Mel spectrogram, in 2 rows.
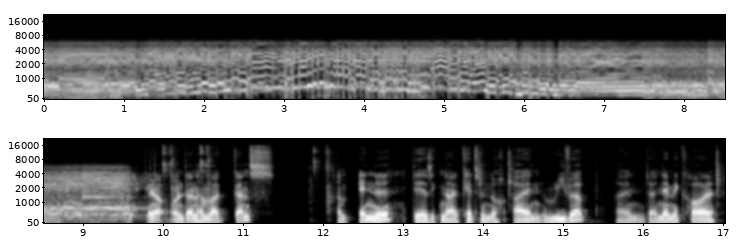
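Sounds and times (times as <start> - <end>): distorted electric guitar lead: 0.0 - 10.6.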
